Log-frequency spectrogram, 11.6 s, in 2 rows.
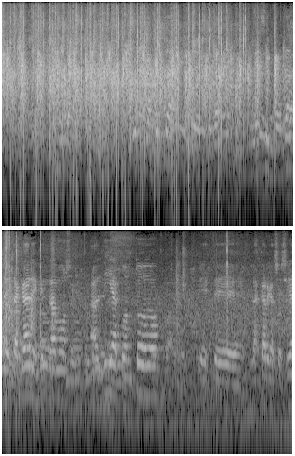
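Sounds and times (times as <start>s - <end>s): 
audience applause: 0.0s - 6.3s
speech: 6.4s - 9.2s, 9.8s - 11.6s.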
